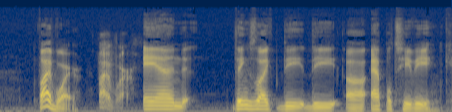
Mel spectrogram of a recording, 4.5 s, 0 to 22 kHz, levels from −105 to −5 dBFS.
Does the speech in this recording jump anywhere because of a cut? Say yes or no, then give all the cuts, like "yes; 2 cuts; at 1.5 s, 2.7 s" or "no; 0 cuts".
yes; 1 cut; at 0.9 s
